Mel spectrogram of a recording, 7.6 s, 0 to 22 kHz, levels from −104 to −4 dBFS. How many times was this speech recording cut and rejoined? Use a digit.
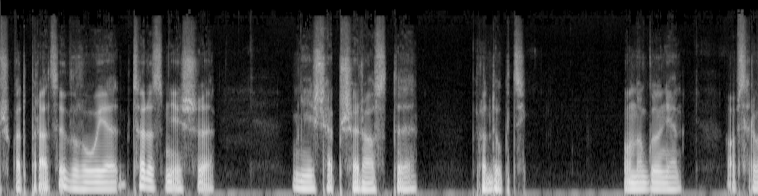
1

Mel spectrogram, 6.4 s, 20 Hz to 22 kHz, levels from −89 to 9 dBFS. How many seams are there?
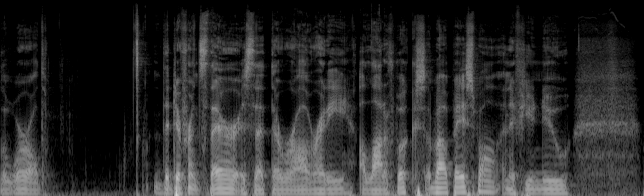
0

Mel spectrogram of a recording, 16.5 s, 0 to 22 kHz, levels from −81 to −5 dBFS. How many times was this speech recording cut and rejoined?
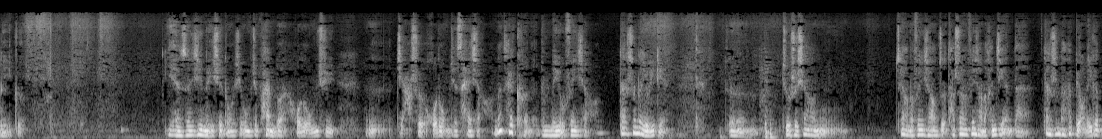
1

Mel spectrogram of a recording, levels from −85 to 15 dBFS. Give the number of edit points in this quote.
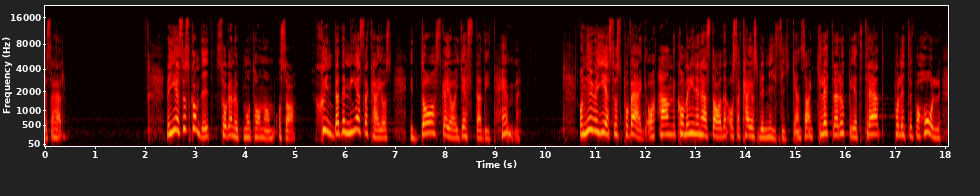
2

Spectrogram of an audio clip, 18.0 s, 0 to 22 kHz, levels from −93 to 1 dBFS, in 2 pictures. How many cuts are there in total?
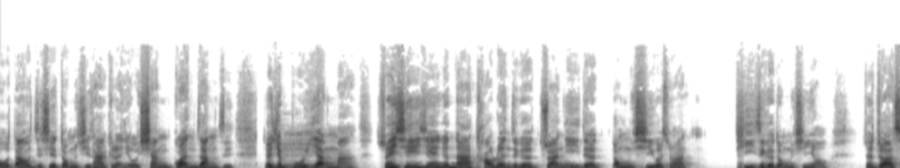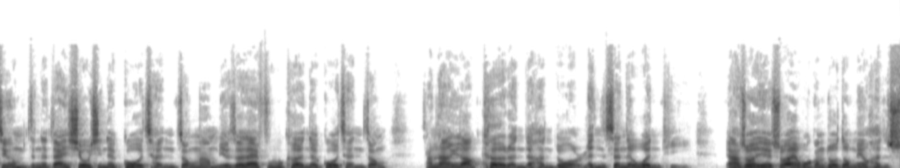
1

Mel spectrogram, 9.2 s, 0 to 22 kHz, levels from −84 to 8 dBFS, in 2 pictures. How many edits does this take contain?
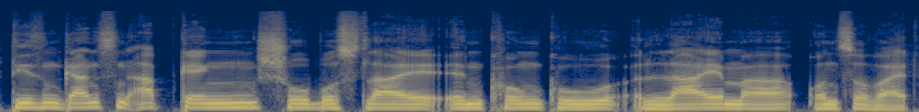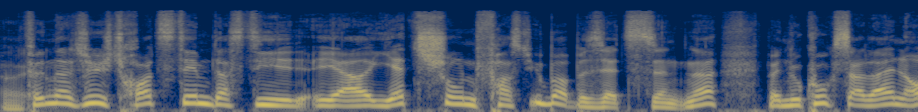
0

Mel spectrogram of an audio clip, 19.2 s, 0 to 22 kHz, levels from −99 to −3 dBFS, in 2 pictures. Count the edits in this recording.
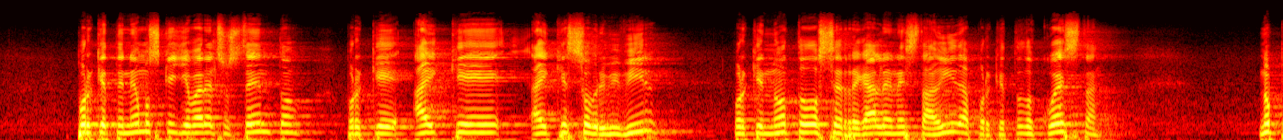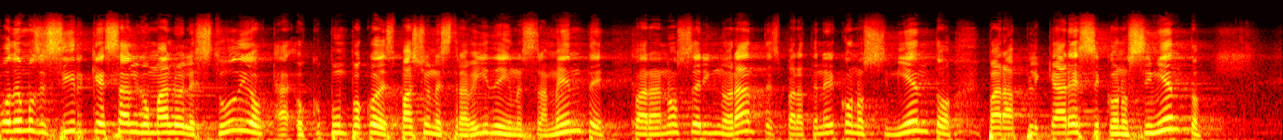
2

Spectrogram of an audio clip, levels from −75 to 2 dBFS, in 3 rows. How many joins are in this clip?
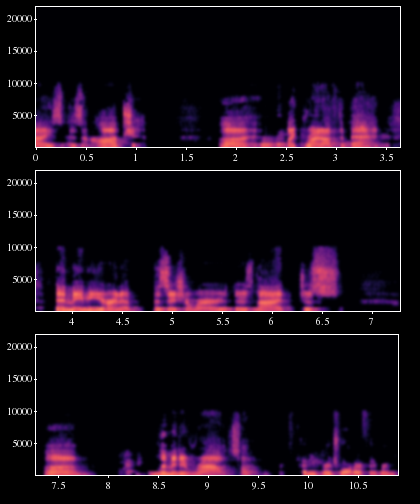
1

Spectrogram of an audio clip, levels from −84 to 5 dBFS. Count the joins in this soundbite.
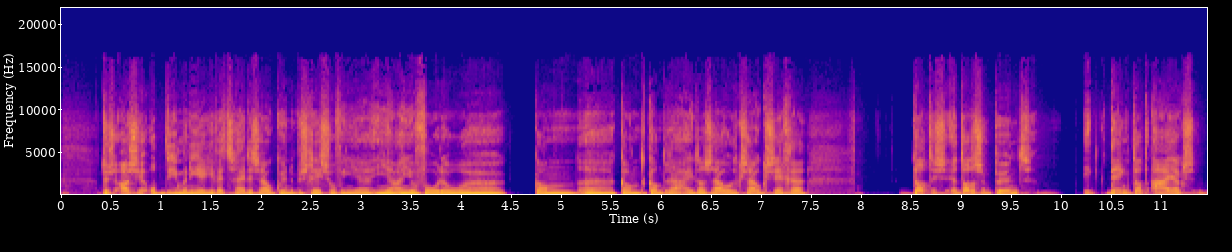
0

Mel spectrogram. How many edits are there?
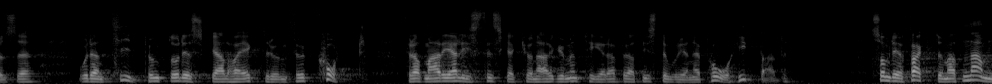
1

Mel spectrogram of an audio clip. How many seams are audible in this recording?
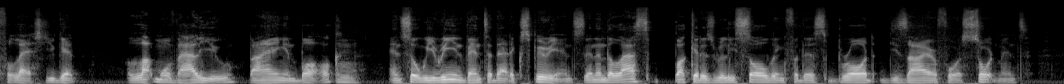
2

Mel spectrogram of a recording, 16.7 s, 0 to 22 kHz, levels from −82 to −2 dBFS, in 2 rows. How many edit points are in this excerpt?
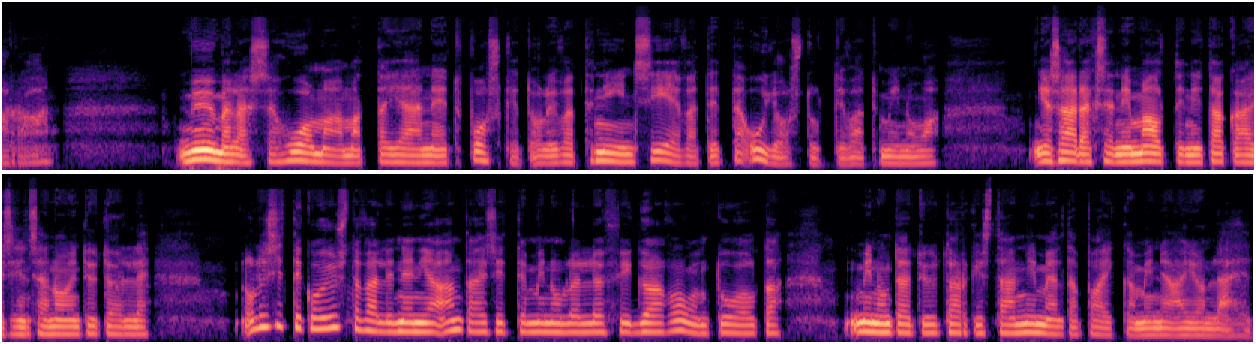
1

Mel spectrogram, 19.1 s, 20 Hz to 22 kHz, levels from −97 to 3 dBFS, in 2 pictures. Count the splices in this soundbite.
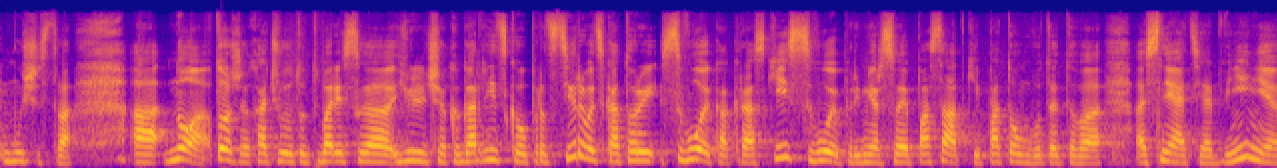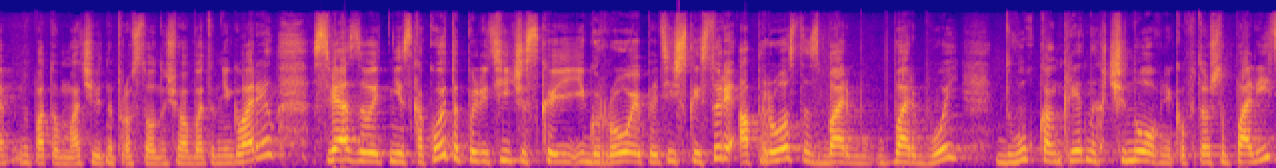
2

